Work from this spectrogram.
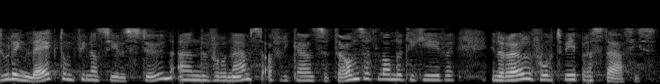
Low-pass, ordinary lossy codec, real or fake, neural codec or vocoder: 5.4 kHz; none; real; none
